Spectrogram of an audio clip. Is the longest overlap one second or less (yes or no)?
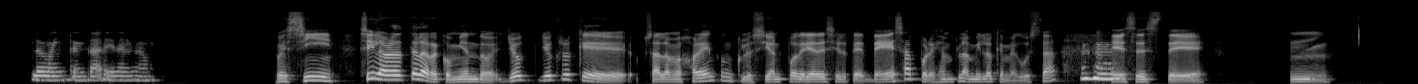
yes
